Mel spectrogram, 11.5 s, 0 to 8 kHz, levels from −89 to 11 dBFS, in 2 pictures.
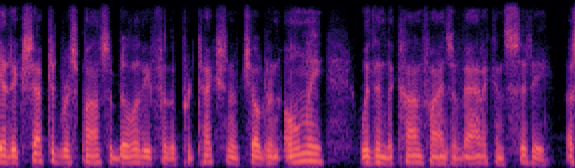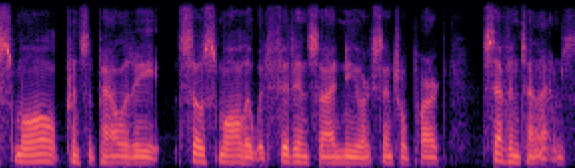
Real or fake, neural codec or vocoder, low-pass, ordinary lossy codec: fake; vocoder, 44.1 kHz, 128 mel bands, Pupu-Vocoder; 7.2 kHz; Opus, 24 kbps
